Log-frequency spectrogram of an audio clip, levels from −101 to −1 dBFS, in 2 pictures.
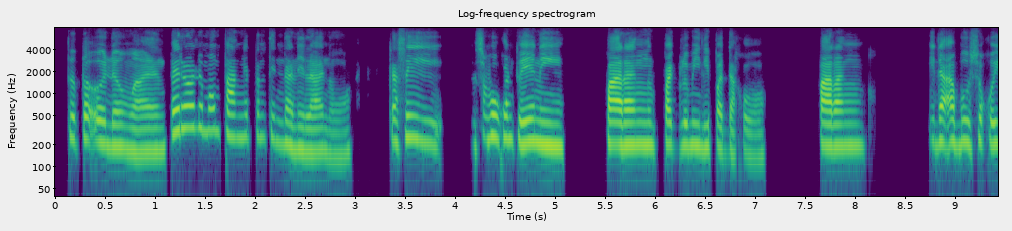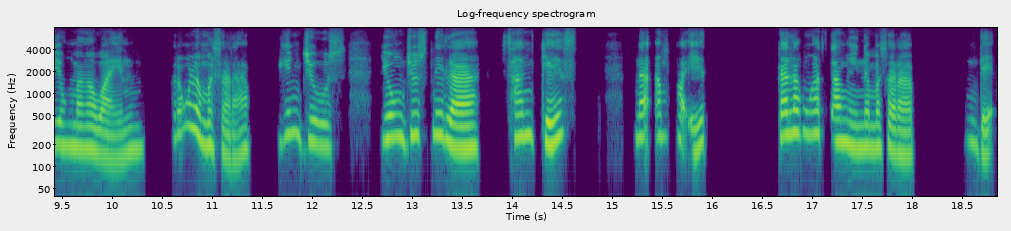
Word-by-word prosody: Totoo 240 -2 0
naman, 170 -3 -1
pero 310 - +3
alam 345 0 +1
mo, 310 - 0
ang 300 - -14
pangit 255 -1 0
ng 260 -1 -10
tinda 210 -5 -3
nila 165 -1 -2
ano, 145 +1 -11 0.4
kasi 220 -1 -3 0.3
nasubukan 245 +4 -1
ko 210 - 0
'yun, 220 0 +3
eh, 200 -1 +2 0.5
parang 200 -1 +6
'pag 205 -2 +1
lumilipad 190 -2 -3
ako 145 -2 -8 0.5
parang 195 -1 +4 0.7
inaabuso 220 -1 0
ko 205 - 0
'yung 205 -1 -1
mga 180 -2 +1
wine, 150 +4 -2 0.3
pero 285 - -5
walang 305 - +3
masarap. 165 -3 -3 0.3
'Yung 280 +4 -3
juice 195 -4 -2 0.4
'yung 250 +1 +1
juice 275 -1 -2
nila, 185 -8 +6 0.3
Sunkist 255 -2 +2 0.6
na 255 - +4
ang 260 0 -3
pait, 200 +7 -1 0.7
akala 280 +2 +6
ko - - -4
nga 290 - +2
Tang, 225 -1 +3
eh, 185 - 0
na 190 0 +1
masarap 165 -5 +1 0.5
hindi. 200 -9 -3
200 Hz, 145 wpm, -22 LUFS, 180-245 Hz, 0.7 s, parang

